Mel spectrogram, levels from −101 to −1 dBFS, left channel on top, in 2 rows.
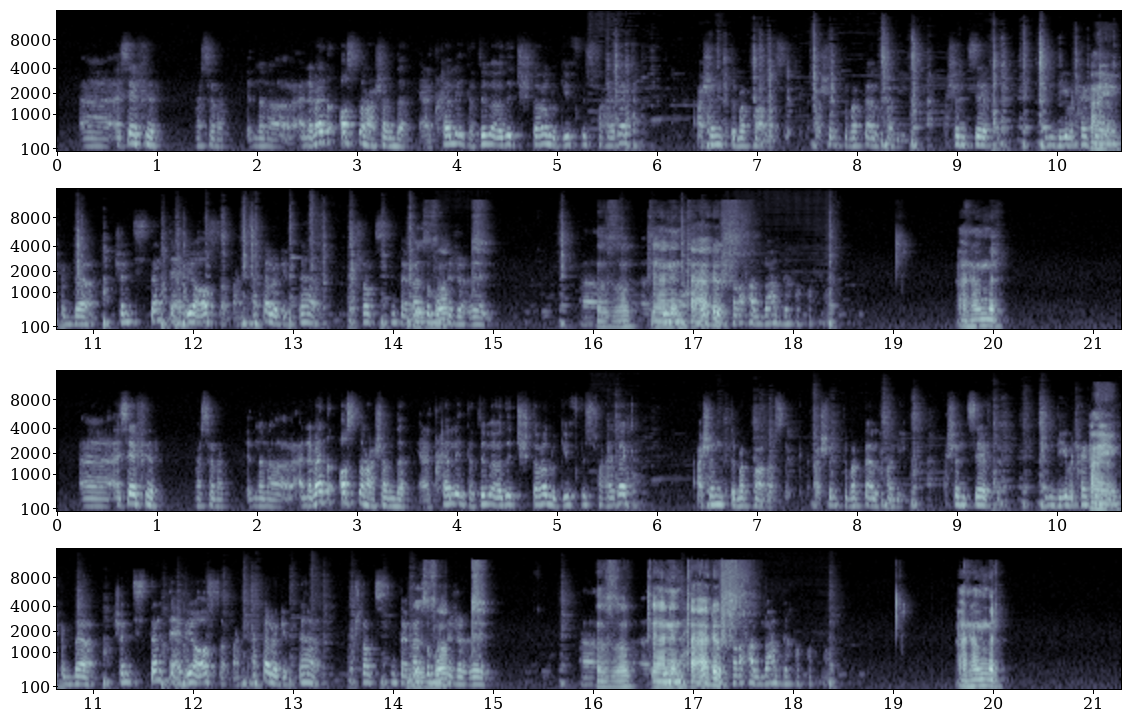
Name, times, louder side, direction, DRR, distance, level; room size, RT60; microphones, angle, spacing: voice 1, 0.2-1.0 1.4-5.7 6.4-7.3 7.6-8.5 8.9-9.3 9.8-13.3 13.6-14.9 15.9-18.0, right 2 dB, 60° right, 0.8 m, -37 dB
sound 1, 5.3-6.2 6.5-11.2 11.7-14.5 15.3-15.8 16.3-18.7, left 5 dB, 60° left, 0.5 m, -47 dB
voice 2, 10.3-10.6 14.1-14.9 16.0-17.6 19.6-20.1, right 5 dB, 85° right, 0.6 m, -32 dB
5.9 x 2.3 x 3.1 m
head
